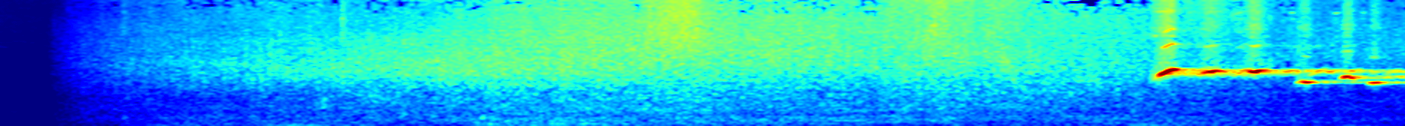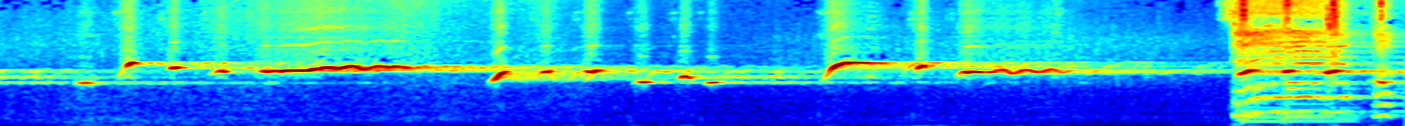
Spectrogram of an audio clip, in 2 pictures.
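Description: A soft rushing noise fades in and holds for several seconds, then a whistled melody begins about eight seconds in: short notes, each scooping up into its pitch, with light clicks behind them. A full band comes in right at the end.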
